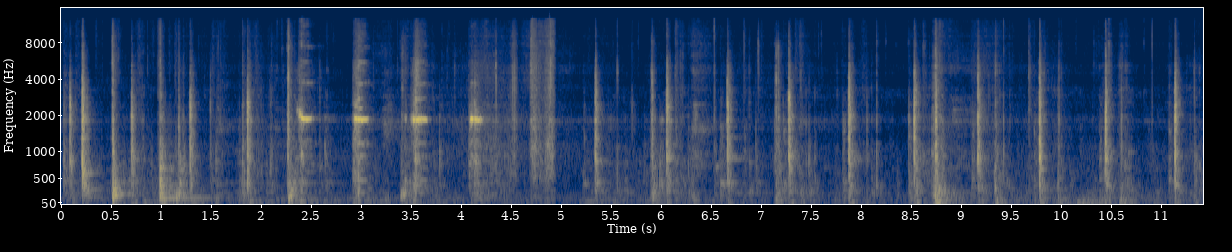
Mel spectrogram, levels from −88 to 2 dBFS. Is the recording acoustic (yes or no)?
no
